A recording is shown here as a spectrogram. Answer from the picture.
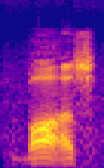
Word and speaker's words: Bos: Ninka says it's not, actually she says booze, B-O-O-S, I think she means Bose, as that means angry in Dutch. So just B-O-S, boss, with a short O, meaning forest in Dutch.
